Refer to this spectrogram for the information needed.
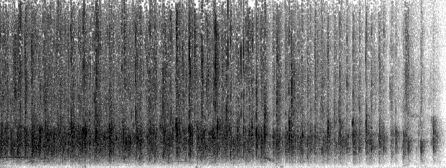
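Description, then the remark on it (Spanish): An audience bursts into sustained applause of faith to the Lord, a dense wash of many hands clapping steadily for several seconds before gradually thinning and tapering off toward the end. “El que lo crea, que le dé un aplauso de fe al Señor.”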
